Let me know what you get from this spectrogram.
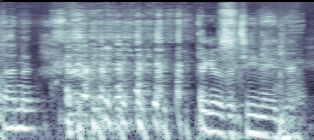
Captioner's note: group laughs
